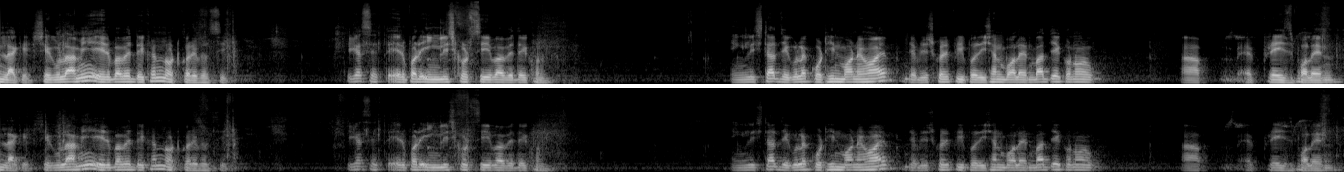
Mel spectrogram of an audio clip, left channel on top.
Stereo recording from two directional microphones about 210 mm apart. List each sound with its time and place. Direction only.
0.0 s speech: 55° left (ahead or behind)
3.4 s speech: 50° left (ahead or behind)
7.3 s speech: 45° left (ahead or behind)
